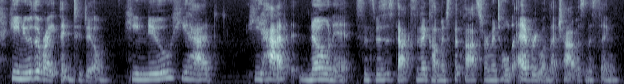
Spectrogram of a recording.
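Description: Expressive teacher reading a storybook, gravelly. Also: female voice, mid-range voice. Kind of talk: read-aloud storytelling. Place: small home room. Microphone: webcam at close range.

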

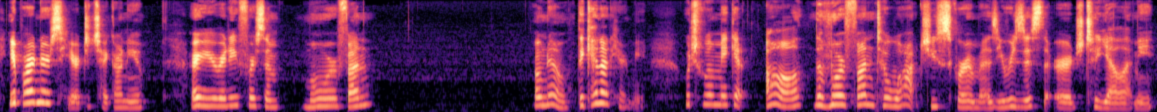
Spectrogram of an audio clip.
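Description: A woman's voice: high voice, heavily acted. A woman playing a sarcastic narrator in a comedic audio roleplay, teasing and mock-sympathetic as she mocks a listener. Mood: gleeful. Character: sarcastic, mocking narrator gleefully needling a hungover catgirl. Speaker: voice actress.

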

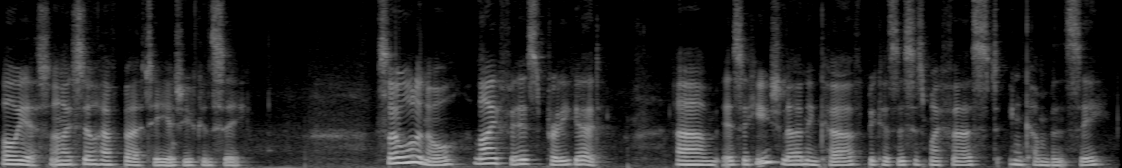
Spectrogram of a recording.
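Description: Gravelly-voiced woman vicar vlogging. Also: lowish voice, a little mellow. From England. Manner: chatty, halting with small restarts. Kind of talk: casual vlog to camera. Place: small home room indoors. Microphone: handheld recorder near the camera.

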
